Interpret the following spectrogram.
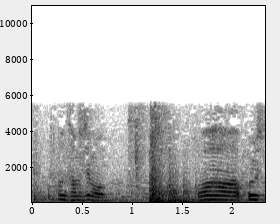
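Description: People's voices, with one sudden loud thud a little over a second in.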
